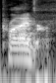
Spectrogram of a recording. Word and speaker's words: primer: Then people said, there's a consonant in the middle and we make it primer. – And now, interestingly enough, apparently, because the British are the ones that started with the primer, pronouncing it with the long I. Americans stuck with the primer.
